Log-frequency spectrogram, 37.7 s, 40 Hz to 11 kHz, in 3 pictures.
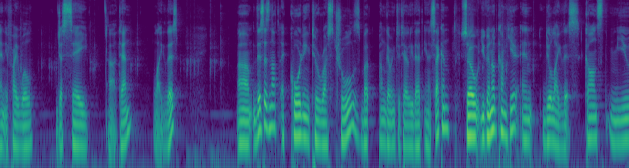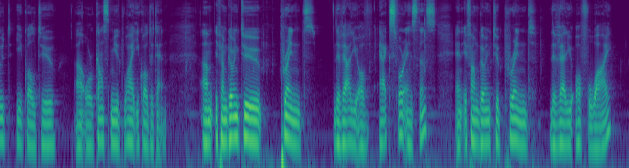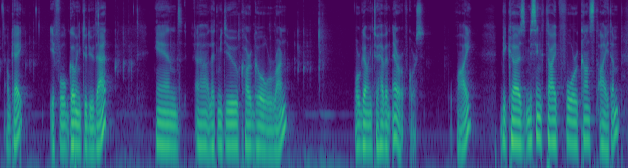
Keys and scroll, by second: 0.0-2.3 typing, 2.5 ctrl+s, 3.6 ctrl+Left, 9.2-10.3 typing, 10.4 ctrl+s, 13.2 Right, 14.8 Left, 16.2 Return, 17.1-18.3 typing, 19.8 Tab, 20.6 ctrl+s, 20.9 Return, 21.9-22.9 typing, 23.2 Tab, 24.5 Right, 25.0 Left, 25.5 ctrl+s, 27.5 ctrl+`, 28.4 Up, 29.8-31.6 typing.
